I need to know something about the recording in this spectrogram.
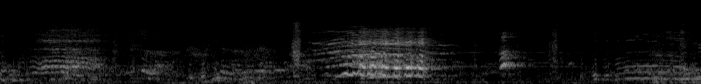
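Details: Sirohi goats, both bucks and does, at a goat farm; one loud, quavering bleat near the middle stands out above steady human talk, with softer shorter calls before and after.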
